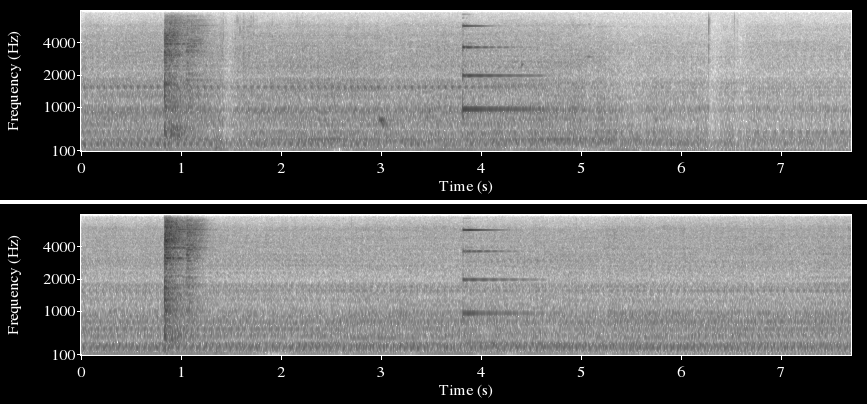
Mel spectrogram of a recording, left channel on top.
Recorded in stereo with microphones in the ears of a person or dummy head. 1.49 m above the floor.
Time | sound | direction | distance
0.8 | breaking glass | 10° right (ahead or behind) | 3 m
3.8 | a clink | 55° left (ahead or behind) | 3 m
